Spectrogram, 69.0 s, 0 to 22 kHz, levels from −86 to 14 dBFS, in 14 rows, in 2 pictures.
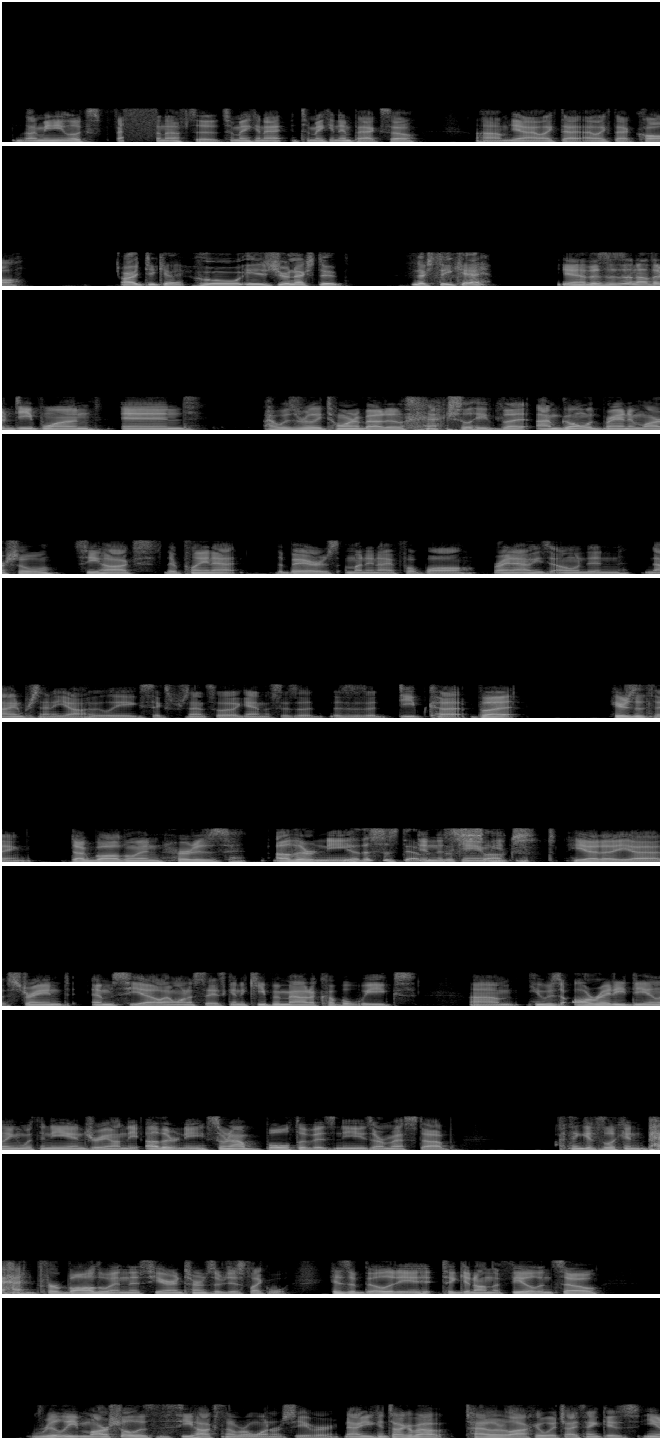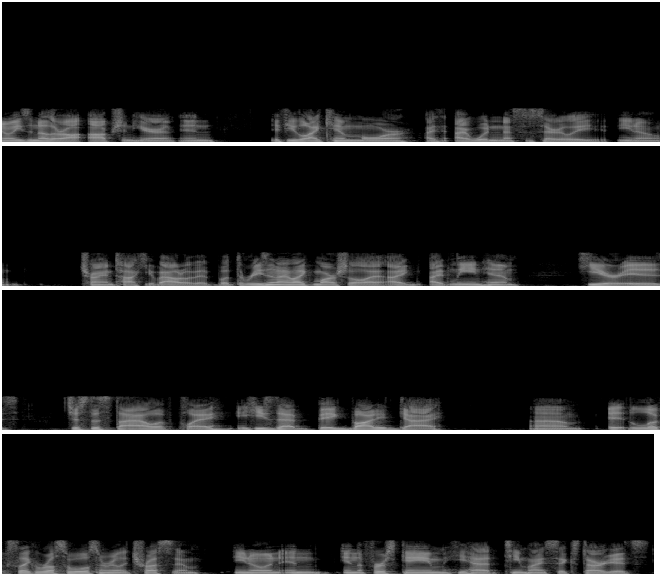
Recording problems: high frequencies cut off; noticeable; nothing above 5.5 kHz
audio cutting out; filled with static; at 1 s

